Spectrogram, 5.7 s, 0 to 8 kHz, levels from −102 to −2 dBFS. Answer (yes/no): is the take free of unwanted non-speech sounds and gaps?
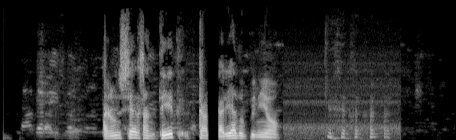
no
